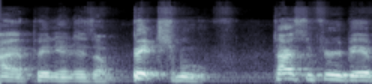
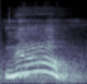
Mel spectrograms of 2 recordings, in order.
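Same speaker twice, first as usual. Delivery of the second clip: a real burst of laughter; amused laugh; 9 semitones higher than usual. Real, not acted. Laughing off a critic he says he doesn't care about.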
